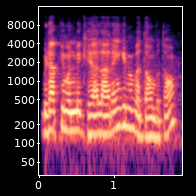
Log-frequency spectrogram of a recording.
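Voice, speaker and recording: A man's voice: a little high, racing. A man teaching physics in a lecture, coaxing students along and voicing their doubts as questions. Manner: coaxing, voices student doubts, calls listener beta. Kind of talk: classroom lecture.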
